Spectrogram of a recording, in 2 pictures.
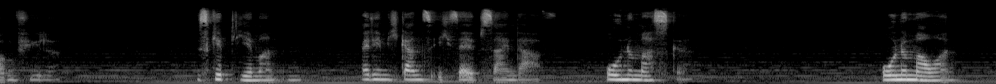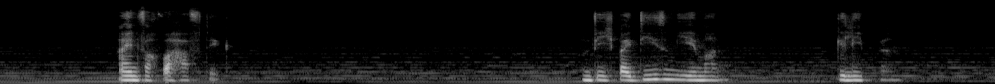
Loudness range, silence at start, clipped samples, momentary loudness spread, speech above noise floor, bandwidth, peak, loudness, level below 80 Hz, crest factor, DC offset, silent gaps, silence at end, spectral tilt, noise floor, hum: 5 LU; 0 s; under 0.1%; 23 LU; 30 dB; 14.5 kHz; -6 dBFS; -22 LUFS; -56 dBFS; 20 dB; under 0.1%; none; 0.95 s; -5 dB/octave; -52 dBFS; none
